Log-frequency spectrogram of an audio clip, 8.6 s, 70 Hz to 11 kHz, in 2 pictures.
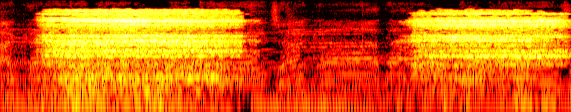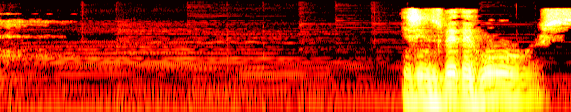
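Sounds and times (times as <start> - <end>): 
deep breathing in and out: 0.0 - 2.0, 3.0 - 4.9
speech: 7.3 - 8.5.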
